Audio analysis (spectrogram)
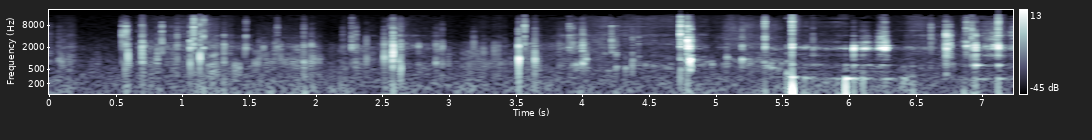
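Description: A small, hollow, round silver metal tin lid is held in the hands and tapped and scratched on its top and rim with long acrylic nails. Quick, sharp, bright clicks and taps mix with crinkly scratching bursts, and some strikes leave a brief metallic ring around 2 kHz.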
